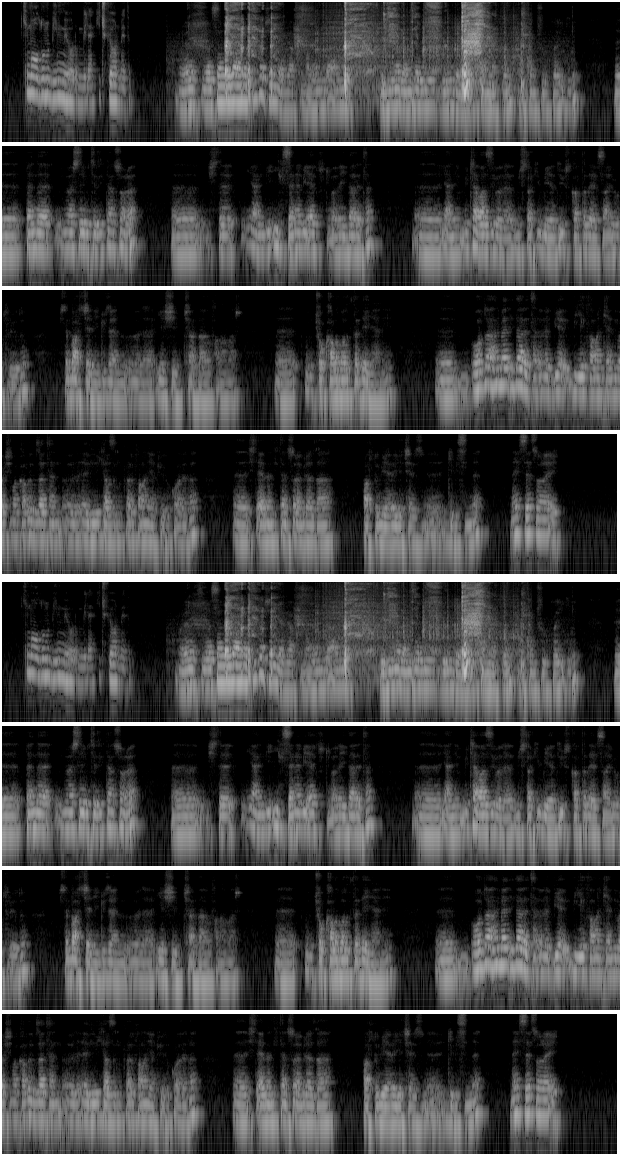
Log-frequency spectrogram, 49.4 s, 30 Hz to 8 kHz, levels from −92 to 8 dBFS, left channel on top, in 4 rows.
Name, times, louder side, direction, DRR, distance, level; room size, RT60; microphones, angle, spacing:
voice 1, 0.4-2.5, left 3 dB, 85° left, 0.7 m, -38 dB
voice 2, 3.4-6.9 7.5-11.5 12.2-15.0 15.7-19.8 20.6-25.2 25.9-29.4 30.2-32.5 33.4-41.0 41.7-43.6 44.3-46.6 47.2-48.1, right 1 dB, 75° right, 3.6 m, -38 dB
Cough, 4.4-5.5 5.9-6.0 6.8-8.9 9.2-9.9 10.4-10.5, left 3 dB, 20° left, 0.6 m, -29 dB
Boat Water vehicle, 5.6-10.6, equal, 20° right, 2.1 m, -50 dB
11.5 x 6.1 x 2.3 m
head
